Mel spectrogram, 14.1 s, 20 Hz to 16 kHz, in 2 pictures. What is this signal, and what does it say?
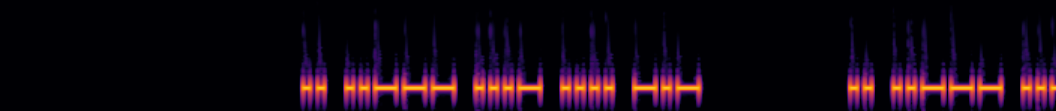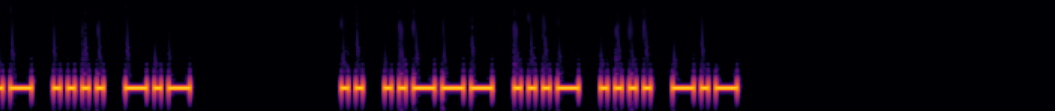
Morse code, heard as a keyed tone, about 25 wpm, 700 Hz. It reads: I2VHK I2VHK I2VHK
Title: DXCC-100 Call Signs - 5 Characters - Repeated 3x - 25wpm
